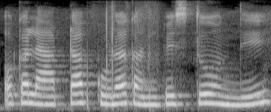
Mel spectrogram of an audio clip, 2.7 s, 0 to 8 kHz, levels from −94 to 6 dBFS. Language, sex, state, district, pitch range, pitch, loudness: Telugu, female, Andhra Pradesh, Sri Satya Sai, 215-245 Hz, 230 Hz, -14 LUFS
